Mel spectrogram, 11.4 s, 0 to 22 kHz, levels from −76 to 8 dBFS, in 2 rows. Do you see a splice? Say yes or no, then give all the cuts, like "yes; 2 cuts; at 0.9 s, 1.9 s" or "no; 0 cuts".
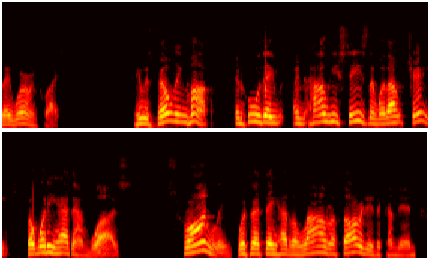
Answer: yes; 6 cuts; at 2.5 s, 4.1 s, 6.0 s, 6.6 s, 8.8 s, 10.0 s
